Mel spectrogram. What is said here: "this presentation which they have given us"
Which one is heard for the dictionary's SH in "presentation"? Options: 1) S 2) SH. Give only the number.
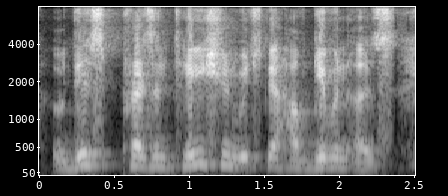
2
